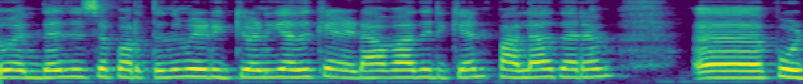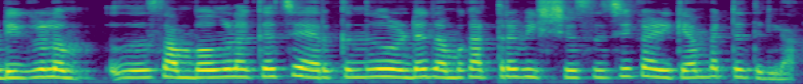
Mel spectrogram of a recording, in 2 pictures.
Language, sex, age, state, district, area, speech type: Malayalam, female, 18-30, Kerala, Wayanad, rural, spontaneous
